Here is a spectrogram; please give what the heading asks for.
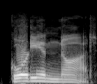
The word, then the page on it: Gordian knot: American English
